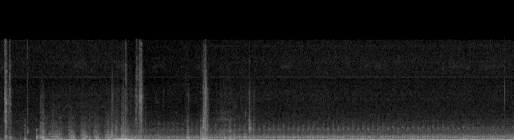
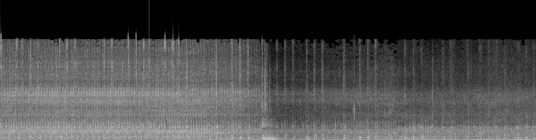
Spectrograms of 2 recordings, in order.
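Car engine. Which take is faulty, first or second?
second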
